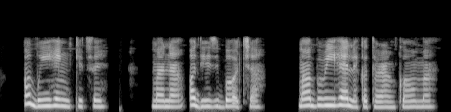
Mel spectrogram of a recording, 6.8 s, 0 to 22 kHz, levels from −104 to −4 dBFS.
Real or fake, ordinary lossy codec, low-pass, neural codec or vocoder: real; none; 5.4 kHz; none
